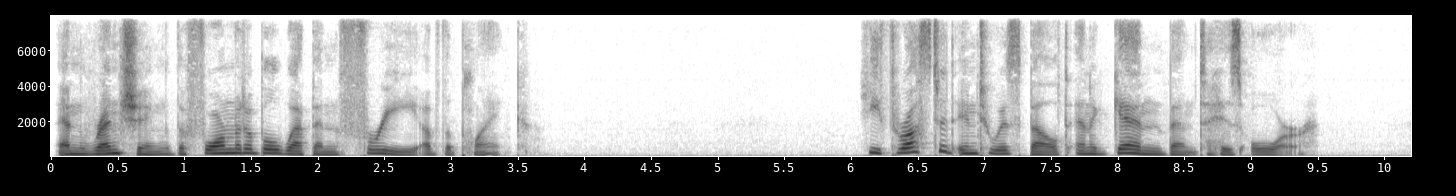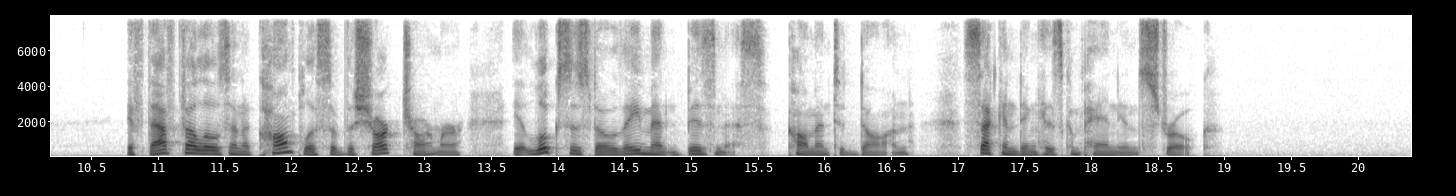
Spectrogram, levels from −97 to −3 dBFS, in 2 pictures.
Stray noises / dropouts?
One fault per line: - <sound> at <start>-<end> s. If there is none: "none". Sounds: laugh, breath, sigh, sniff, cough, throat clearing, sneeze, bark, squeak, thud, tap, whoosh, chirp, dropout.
none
